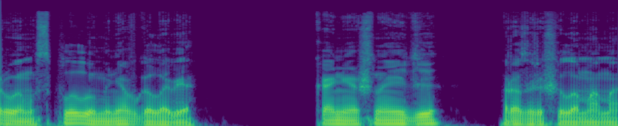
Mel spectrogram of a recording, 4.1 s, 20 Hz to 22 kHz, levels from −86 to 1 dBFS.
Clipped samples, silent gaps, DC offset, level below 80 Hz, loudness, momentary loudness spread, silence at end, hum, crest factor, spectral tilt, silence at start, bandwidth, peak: under 0.1%; 1.81-2.09 s; under 0.1%; -26 dBFS; -19 LUFS; 5 LU; 0 s; none; 14 dB; -8.5 dB/octave; 0 s; 15 kHz; -4 dBFS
